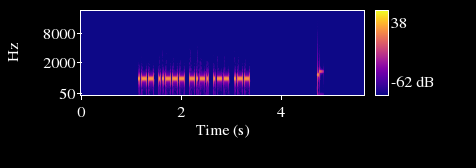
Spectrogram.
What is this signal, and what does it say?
Morse code, heard as a keyed tone, about 36 wpm, 700 Hz. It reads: W2CWW
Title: USA Call Signs - 5 Characters - 8x Character Spacing - 35wpm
